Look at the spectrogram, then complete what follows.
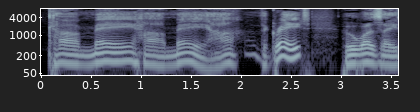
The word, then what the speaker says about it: Kamehameha: the cloud rack when kamehameha pronounced kamehameha the great who was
